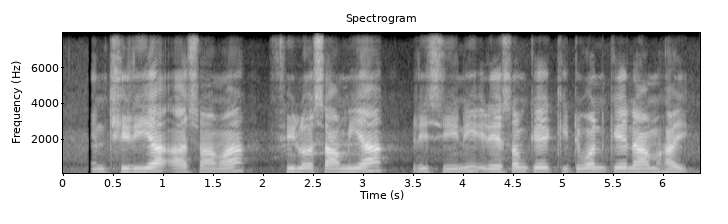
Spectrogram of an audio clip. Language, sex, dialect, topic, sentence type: Magahi, male, Western, agriculture, statement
